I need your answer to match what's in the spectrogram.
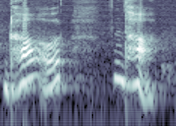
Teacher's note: ढा और धा जो है ये महाप्राण ध्वनियाँ हैं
